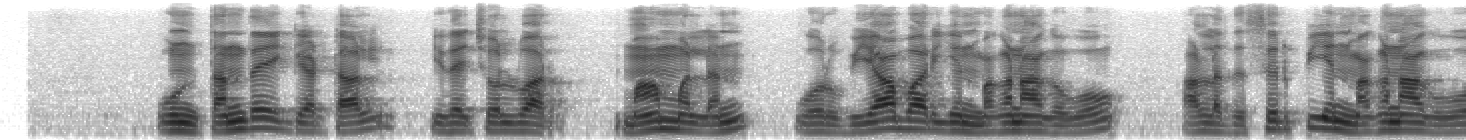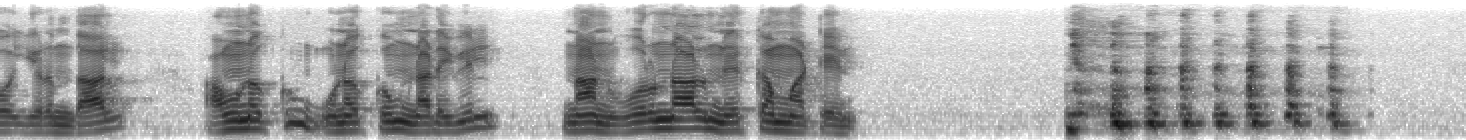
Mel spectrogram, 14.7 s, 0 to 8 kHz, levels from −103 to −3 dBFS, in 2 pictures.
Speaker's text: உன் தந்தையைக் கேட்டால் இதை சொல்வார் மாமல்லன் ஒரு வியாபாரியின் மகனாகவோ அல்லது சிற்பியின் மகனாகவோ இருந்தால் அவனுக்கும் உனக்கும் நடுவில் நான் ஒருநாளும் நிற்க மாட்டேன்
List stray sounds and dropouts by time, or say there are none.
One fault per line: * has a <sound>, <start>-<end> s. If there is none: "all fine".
* has a laugh, 12.7-14.2 s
